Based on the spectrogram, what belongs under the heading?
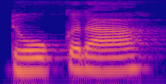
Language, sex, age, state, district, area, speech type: Sindhi, female, 30-45, Gujarat, Junagadh, rural, spontaneous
